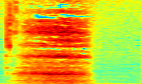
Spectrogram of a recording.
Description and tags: Medium length inhale. Male.
breath, inhale, medium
